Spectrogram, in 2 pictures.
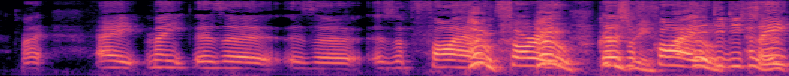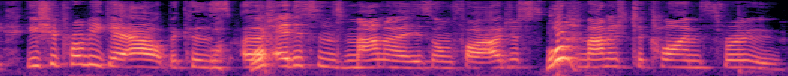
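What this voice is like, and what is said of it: Put-on Australian accent. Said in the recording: “Somehow sound Australian. I don't know why.”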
